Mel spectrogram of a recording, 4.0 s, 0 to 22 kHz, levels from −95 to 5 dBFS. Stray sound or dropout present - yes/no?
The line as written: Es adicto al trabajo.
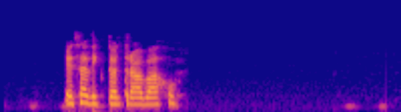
no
